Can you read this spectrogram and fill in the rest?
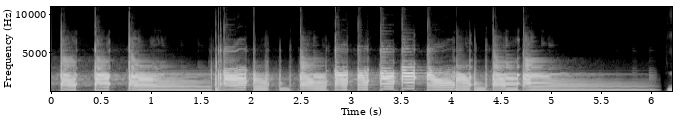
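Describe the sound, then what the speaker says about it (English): Compressed electric guitar played through a Line 6 Helix, with squashed pick attack and a run of short picked notes and chords with sustained tails, loud and alone without any talk. "now we're hearing what a compressor does"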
